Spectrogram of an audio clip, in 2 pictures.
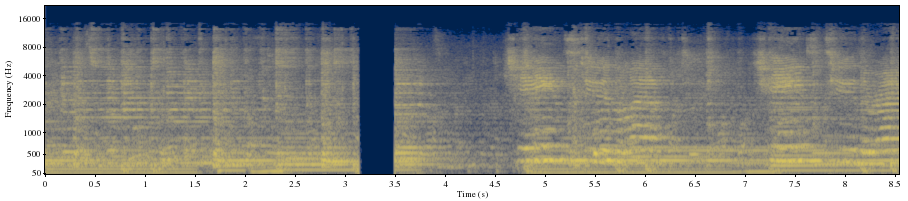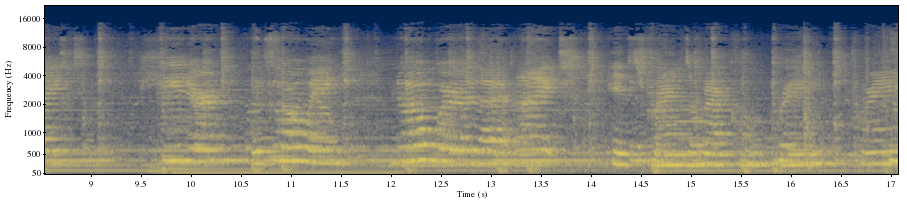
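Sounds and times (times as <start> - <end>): instrumental accompaniment: 0.0 - 17.0
children's choir singing: 4.6 - 17.0.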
